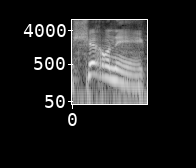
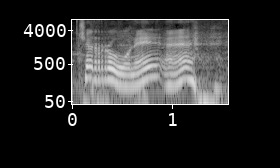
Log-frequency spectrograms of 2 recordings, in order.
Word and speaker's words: Cerrone: Now, Ena hola lie, ena hola lia, così che dice il ritornello di questo stupendo brano di Cheronet, così che dobbiamo apostrofare, alcuni lo chiamano Cerrone, noi vogliamo chiamarlo con la pronuncia francese,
